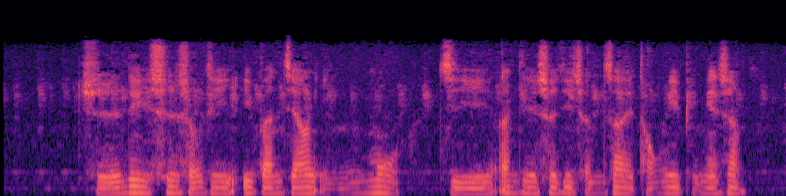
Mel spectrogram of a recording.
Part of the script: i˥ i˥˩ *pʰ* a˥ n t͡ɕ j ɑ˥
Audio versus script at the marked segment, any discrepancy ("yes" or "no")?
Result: yes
